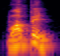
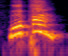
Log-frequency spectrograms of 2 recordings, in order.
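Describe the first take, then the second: First: Said in the usual way. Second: "Whopping" yelped much higher and louder, dropping at the end; Super Norteño squeal. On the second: Shown as a demonstration. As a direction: shriek "Whopping" like a pumped-up gangster. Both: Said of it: "I get my Super Norteño on".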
